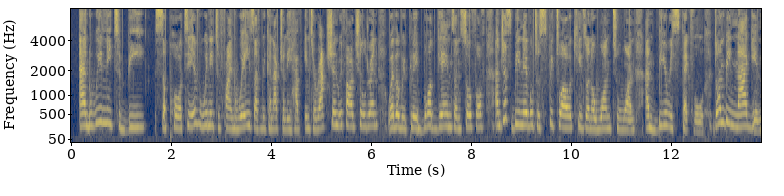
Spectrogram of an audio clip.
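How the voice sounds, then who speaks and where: This woman has a fairly high voice, an animated tone and ordinary pitch variation. She speaks with hardly any pauses. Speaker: faith podcast host. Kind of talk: motivational talk. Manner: loud.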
